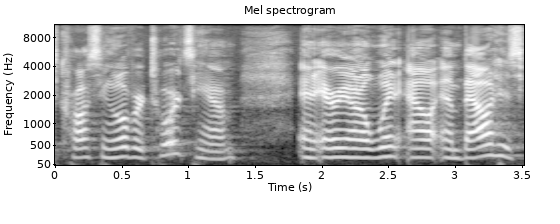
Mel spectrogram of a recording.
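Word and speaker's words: Araunah: floor of Arun, I can't never say his name. It's called Arauna, the Jebusite.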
